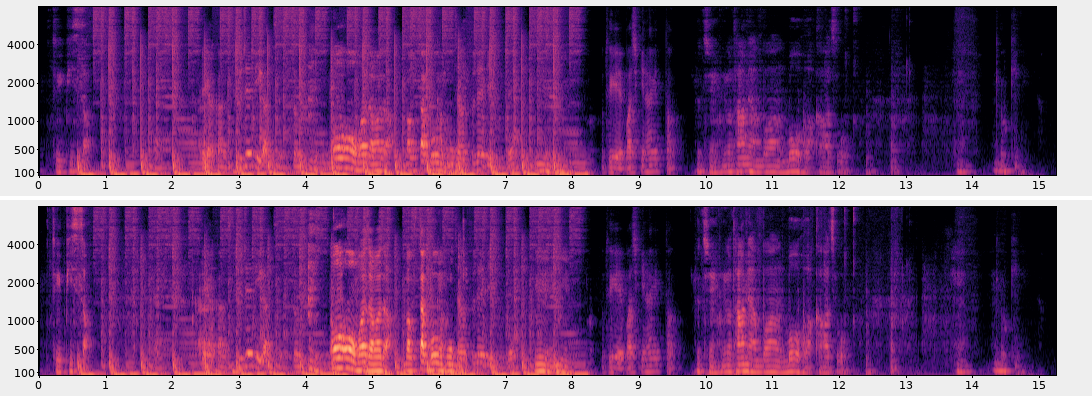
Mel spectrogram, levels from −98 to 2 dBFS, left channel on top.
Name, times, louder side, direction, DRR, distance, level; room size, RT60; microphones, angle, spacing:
voice 1, 0.2-0.8 2.3-2.5 4.0-6.3 7.4-8.0 10.0-12.1 12.8-12.9 13.8-13.9 14.3-14.5, right 8 dB, 65° right, 0.3 m, -28 dB
sound 1, 0.6-8.2, left 1 dB, 55° left, 0.8 m, -31 dB
voice 2, 1.7-2.0 2.4-4.5 6.0-7.2 7.5-7.8 8.5-9.5 13.8-13.9 14.4-14.8, right 1 dB, 20° left, 0.5 m, -38 dB
3.7 x 2.2 x 3.4 m
head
